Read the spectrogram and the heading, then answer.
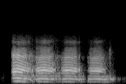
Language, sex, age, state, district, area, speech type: Tamil, male, 30-45, Tamil Nadu, Salem, urban, conversation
